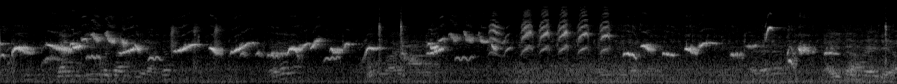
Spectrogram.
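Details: Varied, rapidly changing song of a white-rumped shama, used to provoke birds into song contests; lively runs of whistled and twittering notes about twice a second, with a burst of sharp high clicks midway.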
